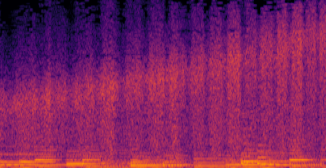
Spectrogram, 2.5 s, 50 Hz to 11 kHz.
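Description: Peak-time techno at 126 BPM in D minor: short synth chord notes over a pulsing bass with fast even hi-hat ticks, and a noise sweep rising steadily higher in pitch.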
